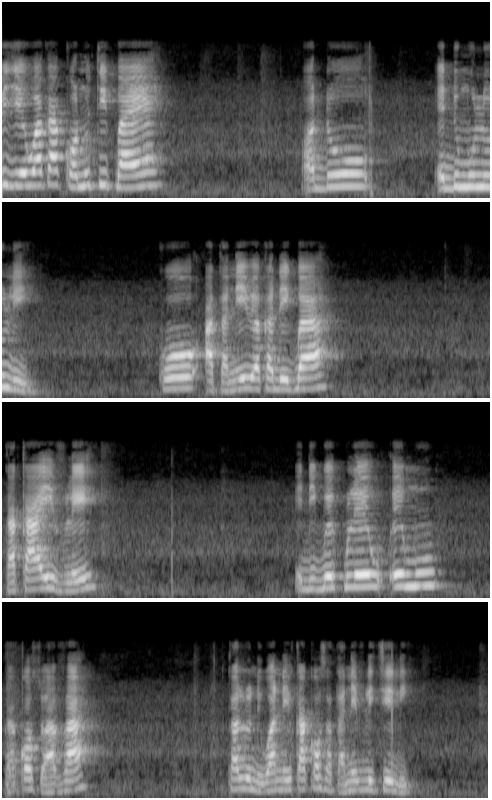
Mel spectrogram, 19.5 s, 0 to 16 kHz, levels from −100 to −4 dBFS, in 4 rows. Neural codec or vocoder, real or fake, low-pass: none; real; 7.2 kHz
